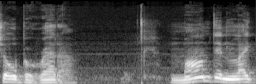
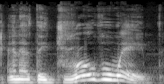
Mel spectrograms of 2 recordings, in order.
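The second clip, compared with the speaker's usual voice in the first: usual speaking voice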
